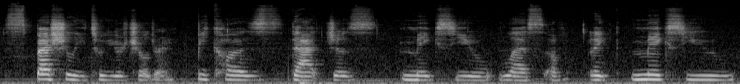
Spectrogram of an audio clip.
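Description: A woman's voice: mid-range voice, flat delivery, takes it slowly, few pauses, slight background noise, poor audio. A woman casually telling a personal story and giving earnest advice, speaking candidly, swearing freely, and often restarting her sentences. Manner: earnest and urging. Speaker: advice giver.

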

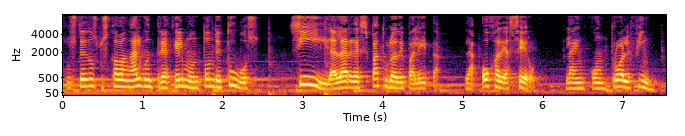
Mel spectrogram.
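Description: A woman narrating an audiobook in a calm, steady storytelling manner. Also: mid-range voice, normal speed, soft background music.

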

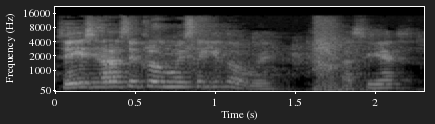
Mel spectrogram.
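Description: A man's voice: high voice, expressive, fast, reverberant, slight background noise. A man with a Mexican accent co-hosting a casual podcast chat, slangy and often laughing as he jokes. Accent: Mexican Spanish. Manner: slangy, laughing, acts out quoted voices loudly. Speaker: podcast co-host.

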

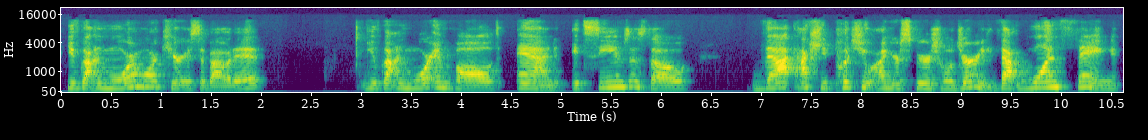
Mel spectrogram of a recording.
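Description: Casting: woman, 40s, podcast host, encouraging spiritual coach, mid pitch, conversational. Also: a bit bright. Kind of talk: casual spiritual coaching talk.

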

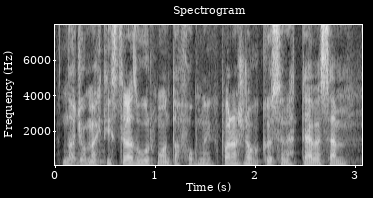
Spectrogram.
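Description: A man's voice: on the high side, no echo, clean studio sound, close to an everyday voice. A man reading aloud, voicing a polite, formal guard commander. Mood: courteous.

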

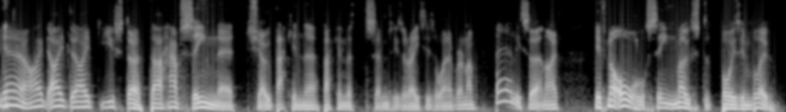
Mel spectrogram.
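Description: A man with a northern English accent co-hosting a comedic podcast chat, talking nonsense in a deadpan way. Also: lowish voice, moderate pace, few pauses, dry recording. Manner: deadpan, absurd. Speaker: podcast co-host.

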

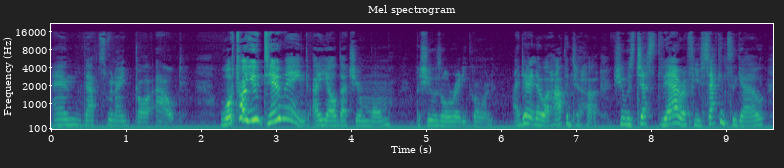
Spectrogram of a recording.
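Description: A woman's voice: medium pitch, moderate pace, fairly bright tone, close to an everyday voice. A woman playing a rambling goofy dad. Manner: rambling, easily sidetracked storytelling.

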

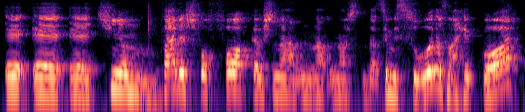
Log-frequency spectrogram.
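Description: A woman's voice: mid-range voice, a little slow. Emphatic Brazilian woman in her sixties. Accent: Brazilian Portuguese. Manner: emphatic, animated, frequent restarts and "sabe?" asides. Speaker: guest actress. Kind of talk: casual interview storytelling.

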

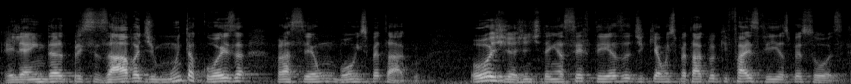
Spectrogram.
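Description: An older man, a theater actor chatting casually and telling anecdotes with lively expression. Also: medium pitch, normal speed. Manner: expressive storyteller, acts out anecdotes. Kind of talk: casual chat.

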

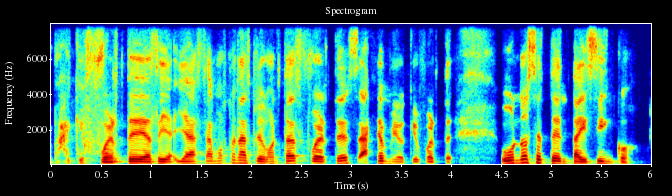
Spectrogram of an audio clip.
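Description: A man's voice: mid-range voice, normal speed, a bit bright. A man with a Mexican accent hosting a podcast interview, campy, teasing and flirtatious in casual chat. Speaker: podcast host.

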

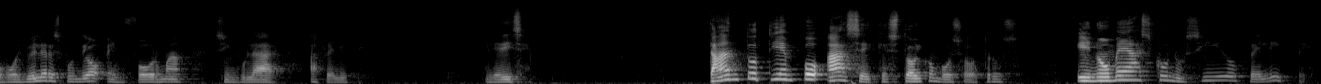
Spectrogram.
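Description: A man giving a devotional Bible talk, reflective and explanatory, swinging from hushed to loud emphatic peaks. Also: medium pitch. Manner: reflective, explains scripture in own words. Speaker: preacher and vocal teacher.

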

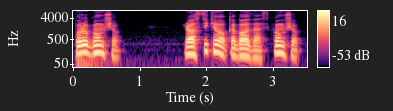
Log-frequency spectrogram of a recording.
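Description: A man's voice: medium pitch, expressive, a little mellow, natural voice. A man voicing a burly village porter who talks bluntly and dismissively, in a resonant voice. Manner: blunt, decisive.

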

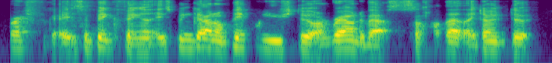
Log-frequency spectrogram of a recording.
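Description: A thirty-something man with an Essex accent chats very quickly and casually. His way of talking is blokey and full of slang, as in a relaxed podcast anecdote. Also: mid-range voice, breathy edge, lo-fi sound. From Essex, England. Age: 30s. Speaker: podcast guest and YouTuber. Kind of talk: casual chat, telling an anecdote.

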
